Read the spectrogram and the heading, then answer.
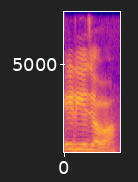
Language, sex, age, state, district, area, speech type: Bengali, female, 18-30, West Bengal, Kolkata, urban, read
